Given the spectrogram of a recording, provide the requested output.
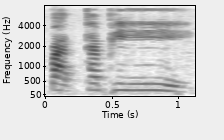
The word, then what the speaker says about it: ปฐพี: นั้น ด้วย อย่าง เช่น ปฐพี อ่าน ว่า ปัถพี และ ใช้ คำ ว่า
